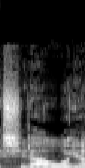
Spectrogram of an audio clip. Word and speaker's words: 白老: 白老って読むの？ – 白いにオイルで白老だと思います。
